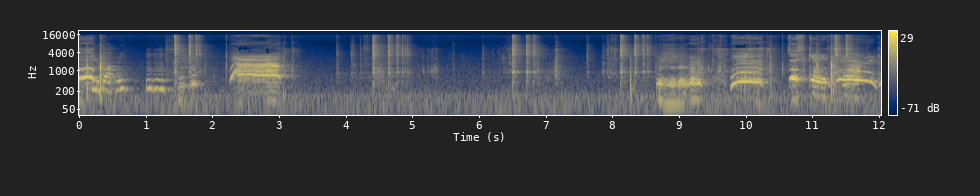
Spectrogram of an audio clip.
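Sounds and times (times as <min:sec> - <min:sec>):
plastic discs rattling down a grid: 0:03.8 - 0:08.7.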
